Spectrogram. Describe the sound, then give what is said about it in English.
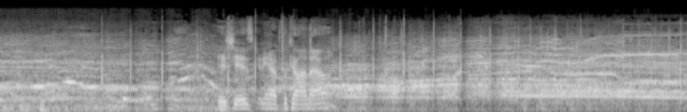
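A large crowd gathered outside the Civic Centre in Mansfield cheers and shouts for Rebecca Adlington before she goes into the Civic Centre. High whoops and excited voices swell throughout while a man speaks over the steady roar of the gathering. “Huge shouts from the crowd now before she goes into the Civic Centre.”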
